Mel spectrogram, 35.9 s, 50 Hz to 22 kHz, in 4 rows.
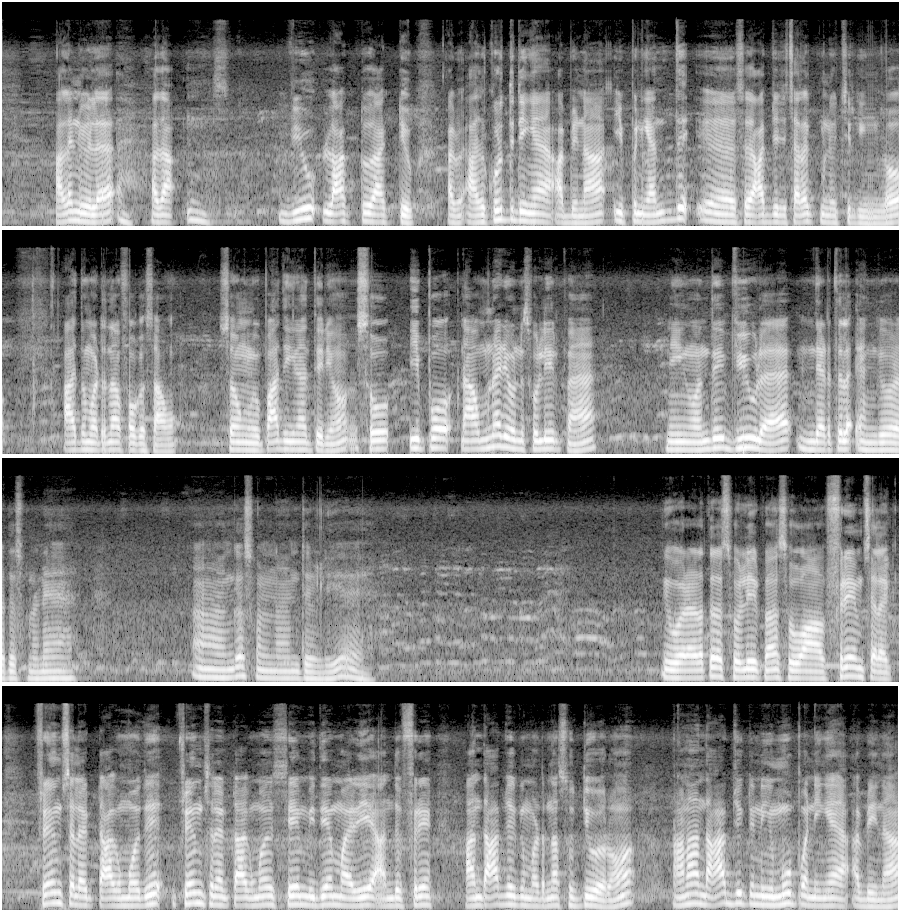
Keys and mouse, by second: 4.7 click, 9.2-15.7 drag, 16.0 click, 30.6-35.8 drag.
